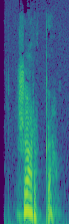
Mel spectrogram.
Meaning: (adverb) hotly; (adjective) 1. it is hot 2. short neuter singular of жа́ркий (žárkij, “ardent; hot, torrid; hot, heated; sultry”)
- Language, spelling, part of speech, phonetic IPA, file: Russian, жарко, adverb / adjective, [ˈʐarkə], Ru-жарко.ogg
